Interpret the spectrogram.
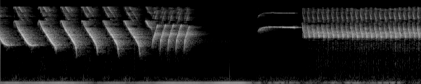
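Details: Canary song played as a lure to get canaries singing: a fast series of high descending sweeps about seven times, then quick trills, a brief pure whistle and a long rapid buzzy roll, over a low steady hum.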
